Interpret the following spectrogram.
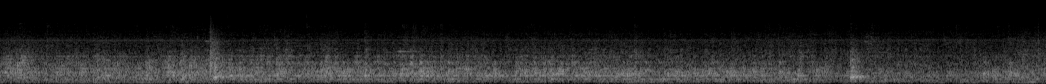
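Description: ASEA high-rise traction elevator car travelling upward, with a steady hum and rumble of the ride heard inside the car. A sharp click comes about two seconds in and another shortly before the end.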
